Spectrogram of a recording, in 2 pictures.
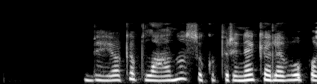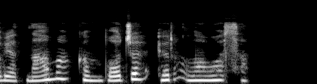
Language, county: Lithuanian, Utena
